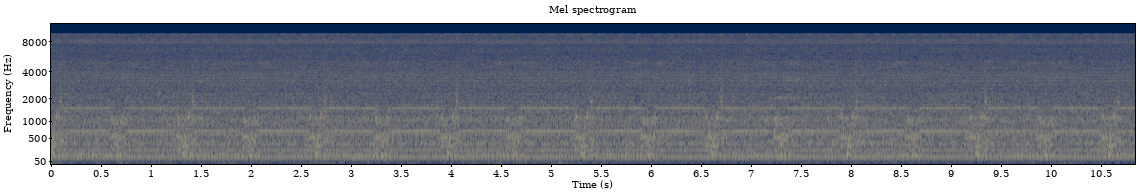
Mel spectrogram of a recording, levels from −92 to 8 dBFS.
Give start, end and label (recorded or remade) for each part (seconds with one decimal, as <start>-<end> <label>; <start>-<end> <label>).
0.0-6.9 recorded; 6.9-8.7 remade; 8.7-9.6 recorded; 9.6-10.3 remade; 10.3-10.8 recorded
